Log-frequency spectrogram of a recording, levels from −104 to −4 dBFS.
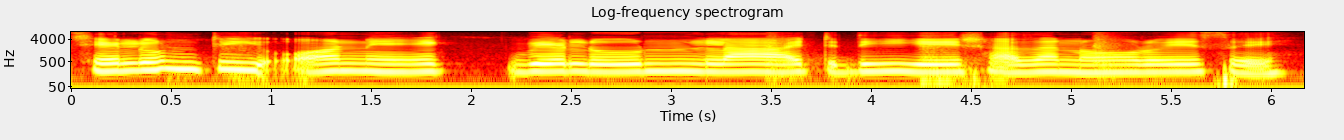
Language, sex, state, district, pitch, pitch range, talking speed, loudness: Bengali, female, West Bengal, Cooch Behar, 200 Hz, 195-210 Hz, 70 wpm, -13 LUFS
